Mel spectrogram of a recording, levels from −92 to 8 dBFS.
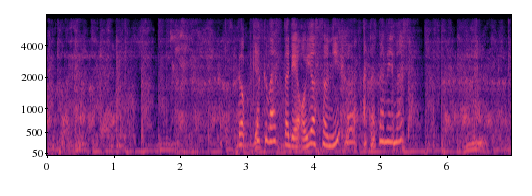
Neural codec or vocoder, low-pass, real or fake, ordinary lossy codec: codec, 16 kHz, 4.8 kbps, FACodec; 7.2 kHz; fake; none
